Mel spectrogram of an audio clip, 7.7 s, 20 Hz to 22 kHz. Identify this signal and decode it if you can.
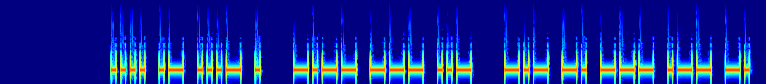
Morse code, heard as a keyed tone, about 25 wpm, 700 Hz. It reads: HAVE YOU KNOWN
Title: Sentences from Top 1300 Words 25wpm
